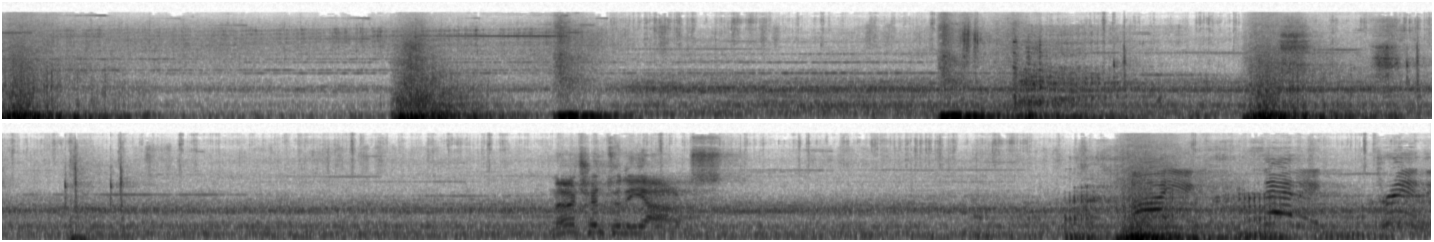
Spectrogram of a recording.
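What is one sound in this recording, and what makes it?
Game menu sounds click and swoosh.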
